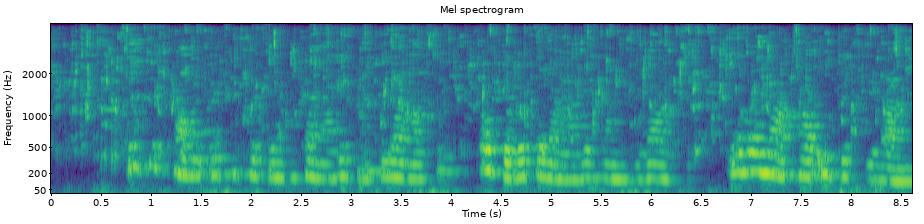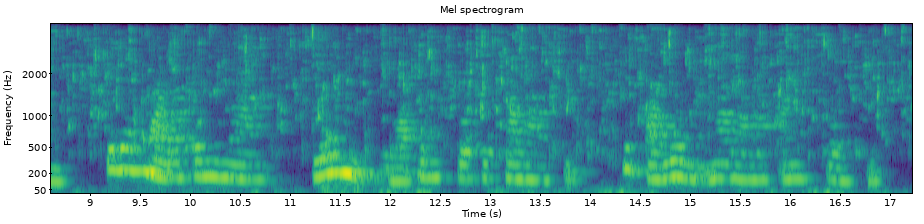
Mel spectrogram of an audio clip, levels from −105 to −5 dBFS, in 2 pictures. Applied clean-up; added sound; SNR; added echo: classical method WPE with log-MMSE.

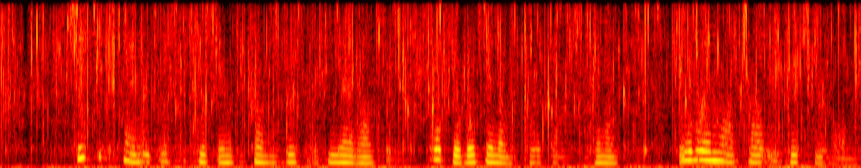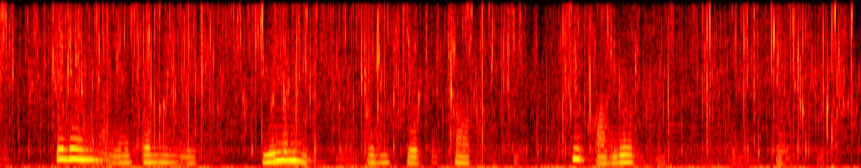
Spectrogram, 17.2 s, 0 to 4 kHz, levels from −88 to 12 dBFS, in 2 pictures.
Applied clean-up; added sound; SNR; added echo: neural separator model SepFormer WHAMR!.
